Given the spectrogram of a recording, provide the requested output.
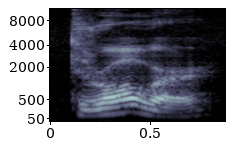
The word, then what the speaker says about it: drawer: 자, 다음 단어는 서랍이라는 뜻을 가진 drawer 이란 단어입니다. drawer 이렇게 좀 어색하게 발음을 한다기보단 주 발음하면서 하면 조금 더 편하게 R 사운드와 연결시켜서 발음하실 수가 있습니다.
